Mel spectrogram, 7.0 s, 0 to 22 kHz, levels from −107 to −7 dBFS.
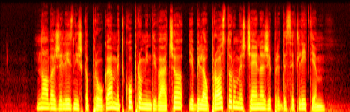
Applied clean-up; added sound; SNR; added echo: none; none; none; none.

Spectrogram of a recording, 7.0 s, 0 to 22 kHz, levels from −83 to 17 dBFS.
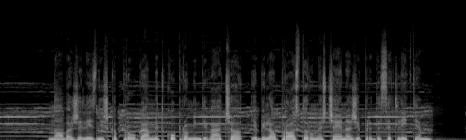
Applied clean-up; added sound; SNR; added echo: none; Chicken, rooster; 16 dB; none.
